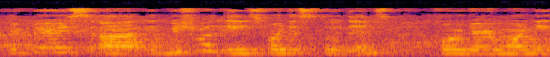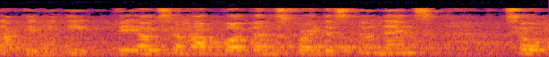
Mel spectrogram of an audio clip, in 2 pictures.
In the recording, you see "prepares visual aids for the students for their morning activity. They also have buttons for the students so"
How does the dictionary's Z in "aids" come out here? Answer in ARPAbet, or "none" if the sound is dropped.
S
